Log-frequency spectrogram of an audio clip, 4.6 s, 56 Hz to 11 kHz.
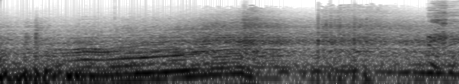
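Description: Audi RS6 C7's twin-turbo V8, breathing through an aftermarket Milltek exhaust, accelerating hard at full throttle, heard from inside the cabin. The revs climb over the first two seconds, ease off briefly about three seconds in, then pick up again.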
